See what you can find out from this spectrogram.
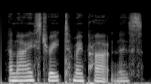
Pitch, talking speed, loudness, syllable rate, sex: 165 Hz, 240 wpm, -17 LUFS, 5.3 syllables/s, female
